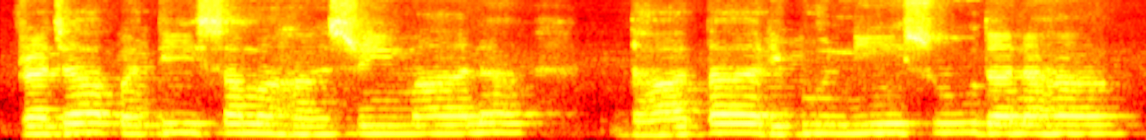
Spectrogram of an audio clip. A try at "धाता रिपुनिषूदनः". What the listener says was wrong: धाता रिपुनिषूदनः. ये नी दीर्घ नहीं है, देखिए. छोटा होता है वो ह्रस्व होता है, बड़ा होता है वो दीर्घ.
